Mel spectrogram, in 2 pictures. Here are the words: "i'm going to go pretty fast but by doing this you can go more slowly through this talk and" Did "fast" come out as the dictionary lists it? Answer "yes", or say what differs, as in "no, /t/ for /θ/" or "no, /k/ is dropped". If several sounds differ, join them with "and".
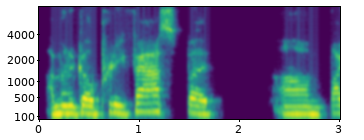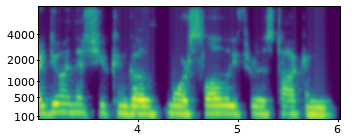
yes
